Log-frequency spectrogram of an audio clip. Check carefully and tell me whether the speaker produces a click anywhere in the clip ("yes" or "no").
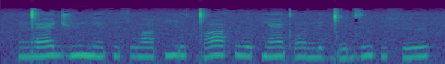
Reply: yes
